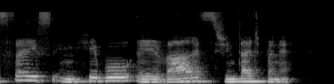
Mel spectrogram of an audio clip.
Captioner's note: speaking in foreign language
